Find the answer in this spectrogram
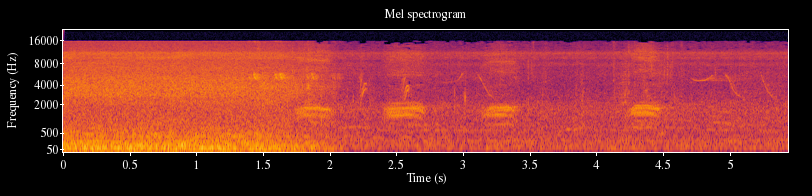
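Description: A bird giving four short calls, roughly one a second, with a few faint higher chirps between them. Before the calls, a steady background rumble fades away about two seconds in.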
